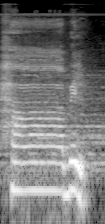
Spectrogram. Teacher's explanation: ہا جو ہے یہ درمیان حلق سے ادا ہوگا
